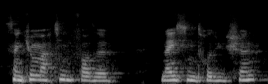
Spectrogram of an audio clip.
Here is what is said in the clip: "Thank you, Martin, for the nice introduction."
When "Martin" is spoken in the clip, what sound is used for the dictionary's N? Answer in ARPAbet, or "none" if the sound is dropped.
N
